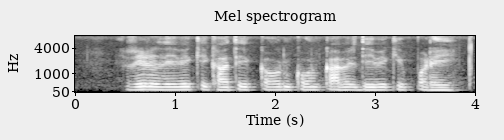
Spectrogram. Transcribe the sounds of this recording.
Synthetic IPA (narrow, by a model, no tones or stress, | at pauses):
ɾɪɽleːʋekikʰaːt̪ekɔːnkɔːnkaːɡəd͡ʒd̪eːwekipɐɽ̤e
